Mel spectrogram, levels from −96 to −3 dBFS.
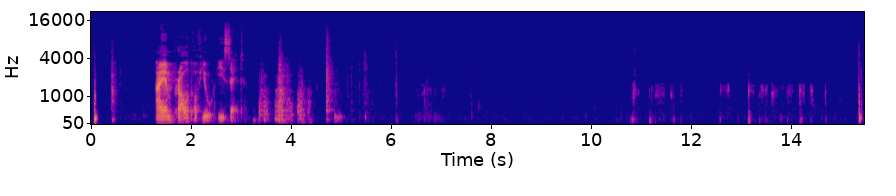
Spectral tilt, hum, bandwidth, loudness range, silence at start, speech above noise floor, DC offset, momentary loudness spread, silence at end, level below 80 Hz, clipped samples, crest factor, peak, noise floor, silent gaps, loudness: -4.5 dB/octave; none; 13.5 kHz; 23 LU; 0.05 s; 53 dB; under 0.1%; 28 LU; 0.05 s; -84 dBFS; under 0.1%; 32 dB; -12 dBFS; -89 dBFS; none; -36 LUFS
